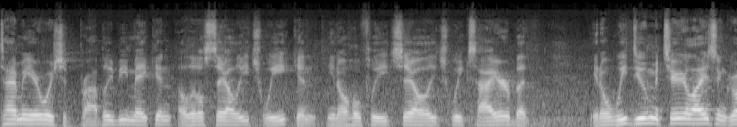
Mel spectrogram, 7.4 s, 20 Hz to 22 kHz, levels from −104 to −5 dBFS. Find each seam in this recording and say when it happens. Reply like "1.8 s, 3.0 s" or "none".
1.7 s, 3.2 s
